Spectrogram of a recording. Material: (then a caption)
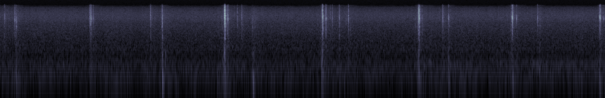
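Metal. A small metal eyelash curler, held upright close to the mic, is squeezed and clicked by fingers with long nails. About eighteen short, crisp metallic clicks come at irregular intervals, each bright with a soft low thump and dying away almost instantly. A quiet, steady hiss sits underneath.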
